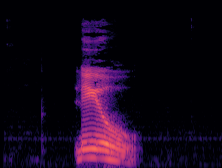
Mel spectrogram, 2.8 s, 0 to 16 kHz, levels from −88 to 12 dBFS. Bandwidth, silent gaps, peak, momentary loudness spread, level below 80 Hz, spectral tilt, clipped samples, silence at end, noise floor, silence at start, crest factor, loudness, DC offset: 11 kHz; none; -6 dBFS; 17 LU; -62 dBFS; -5.5 dB/octave; under 0.1%; 1.1 s; -74 dBFS; 0.95 s; 20 dB; -21 LUFS; under 0.1%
